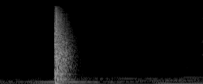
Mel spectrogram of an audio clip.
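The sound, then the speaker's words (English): A single sharp firecracker, thrown at the foot of a horse, bangs suddenly and loud, then rings off quickly over a low steady background rumble, with a faint hiss creeping in near the end. “The cracker burst with a loud sound, spooking the animal and causing it to rear up.”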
